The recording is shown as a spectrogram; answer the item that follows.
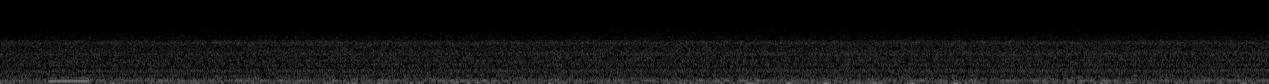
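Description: Quiet room tone: a steady low hiss with a faint low hum, a short low hum about half a second in, and a few faint clicks about two thirds of the way through.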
